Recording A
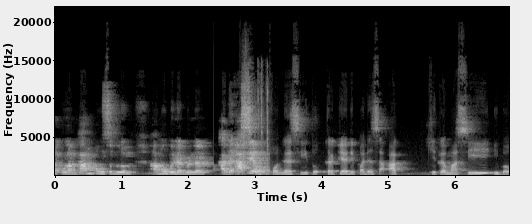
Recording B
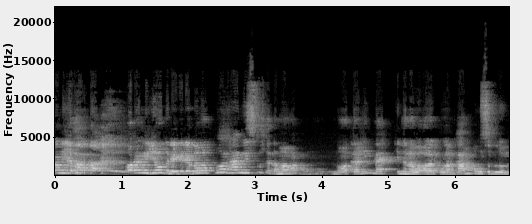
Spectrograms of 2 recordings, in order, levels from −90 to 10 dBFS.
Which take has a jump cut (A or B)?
A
